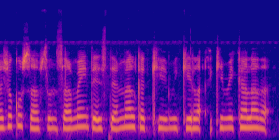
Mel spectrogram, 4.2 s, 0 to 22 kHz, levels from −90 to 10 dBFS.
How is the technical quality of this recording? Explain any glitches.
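No technical faults are audible in this speech recording; there are no glitches to explain.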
